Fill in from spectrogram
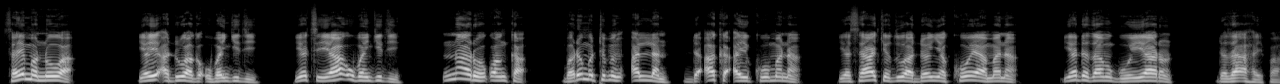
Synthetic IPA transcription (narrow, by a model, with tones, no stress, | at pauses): sa˦jmɐ˨noː˦waː˨ | jaː˦ji˦ʔa˨dʊ˦waː˨ɡa˨ʔʊ˨bɐ˦ŋɡʲɪ˦d͡ʒiː˨ | jaː˦t͡ʃeː˦˨jaː˦ʔʊ˨bɐ˦ŋɡʲɪ˦d͡ʒiː˨ | ʔɪ˦naː˨ɽoː˨kʷʼɔ˦ŋka˨ | bɐ˨ɾi˦mʊ˨tʊ˦mɪ˨ŋʔa˦lːɐ˨da˨ʔa˦ka˨ʔa˦jkʷoː˦mɐ˦na̰˨ | jaː˦saː˦kʲe˨zʊ˦waː˨dɔ˦ɲjaː˦kʰʷoː˦jaː˨mɐ˦na̰˨ | jɐ˦dːa˨zaː˦mu˨ɡʷoː˨je˦jaː˦ɽɔ˨n | da˨zaː˦ʔa˨ɦa˨jɸaː˦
